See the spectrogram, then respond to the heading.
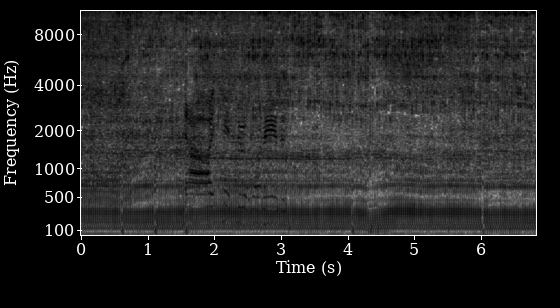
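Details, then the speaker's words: Old auction-bought Montgomery Ward tiller in neutral, just started and judged to need no choke: the small single-cylinder holds a steady buzzing idle without surging or missing. Running smoothly. "all right one neutral I just started it so I don't think it needs any choke"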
